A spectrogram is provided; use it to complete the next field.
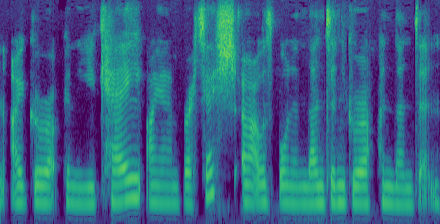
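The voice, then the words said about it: British accent. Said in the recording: “my sexy British accent”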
